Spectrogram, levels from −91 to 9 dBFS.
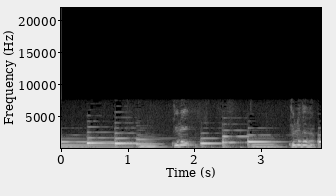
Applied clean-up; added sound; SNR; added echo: none; none; none; none.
